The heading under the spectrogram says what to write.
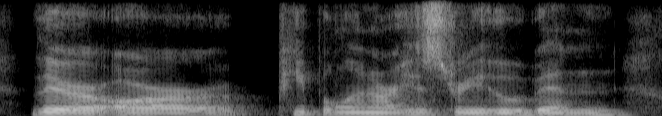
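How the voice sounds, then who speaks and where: Audible room echo surrounds a woman with a very deep, low voice speaking at a moderate pace. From US South (Arkansas), born in Brazil. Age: 50s. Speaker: queer elder artist and musician. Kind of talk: panel discussion. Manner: halting, many repetitions and fillers.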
